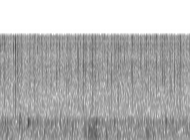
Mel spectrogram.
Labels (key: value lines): label: ambient
recorder: HydroMoth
